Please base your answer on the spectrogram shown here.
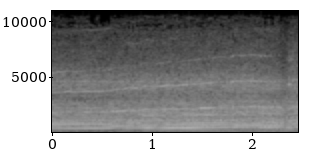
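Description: A race car in an IMSA GTD Pro championship race accelerates hard as the pit lane speed limiter is released, its engine note rising in a loud, steady roar that holds for the whole stretch with no pauses.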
